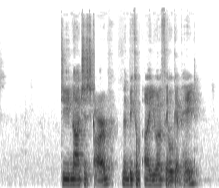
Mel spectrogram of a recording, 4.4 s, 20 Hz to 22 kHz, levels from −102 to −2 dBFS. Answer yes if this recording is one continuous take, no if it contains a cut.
no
